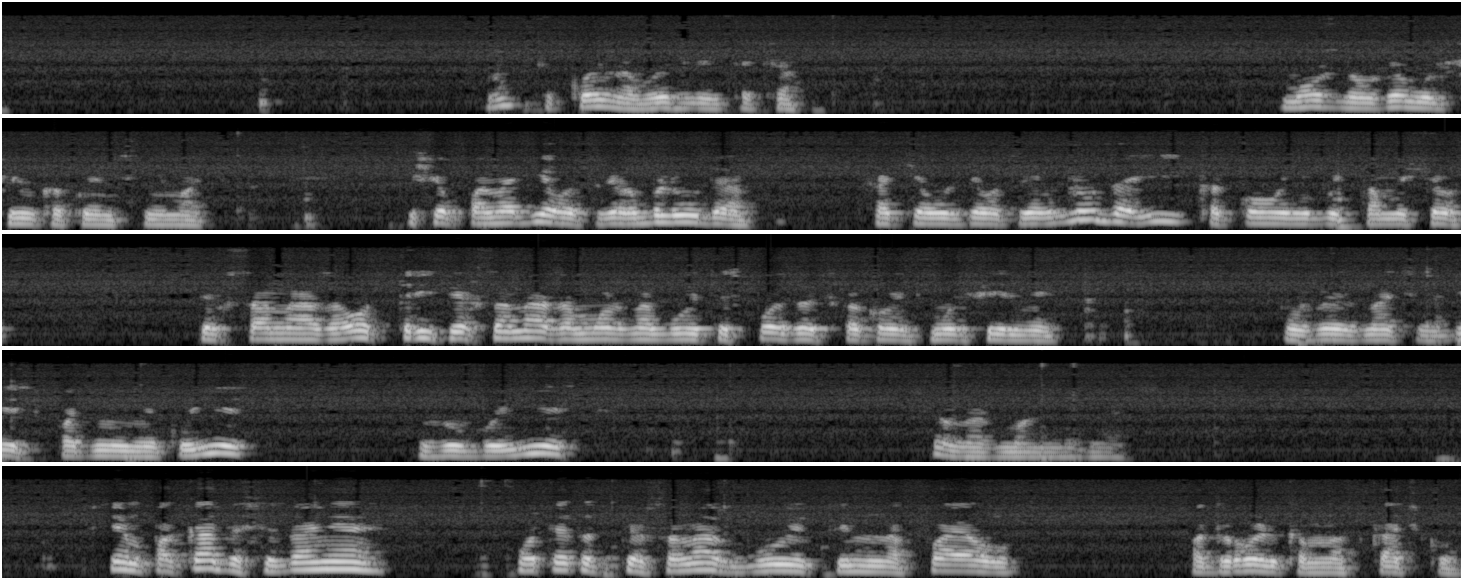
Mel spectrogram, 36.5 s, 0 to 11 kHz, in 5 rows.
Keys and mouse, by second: 4.3-8.5 middle drag, 21.4 shift+middle click, 22.7-24.7 middle drag, 25.6-26.7 middle drag, 27.1 click, 29.8 middle click, 31.5 click, 32.1 middle click.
